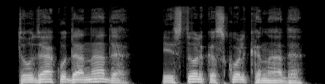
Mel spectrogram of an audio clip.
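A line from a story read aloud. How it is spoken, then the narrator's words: Gloomy declaration. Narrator (Russian): мрачно заявил Сусанин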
